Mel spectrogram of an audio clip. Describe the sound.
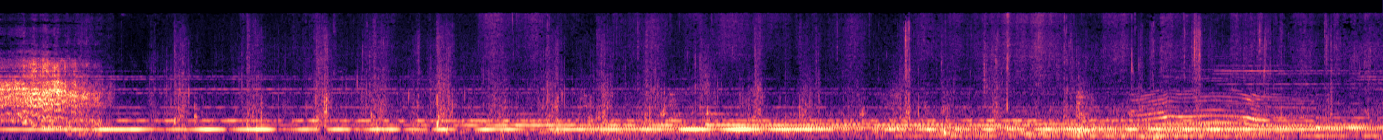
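A horse neighing, with a wavering, quavering whinny near the end over a steady droning tone and scattered sharp clicks throughout.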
